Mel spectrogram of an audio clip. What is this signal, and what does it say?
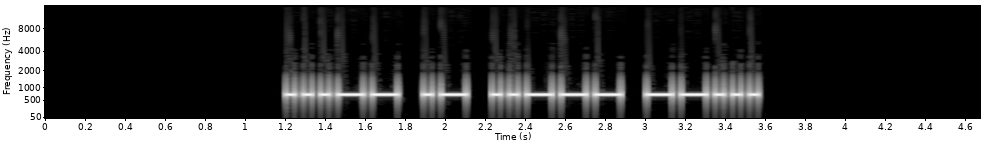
Morse code, heard as a keyed tone, about 28 wpm, 700 Hz. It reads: 3A27
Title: Common Cut Numbers - 4-Digit 28wpm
